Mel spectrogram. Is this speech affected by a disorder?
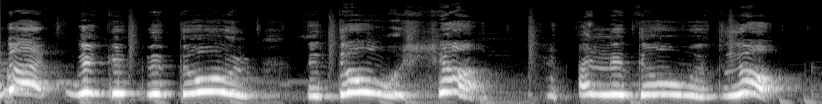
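Yes: cerebral palsy.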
